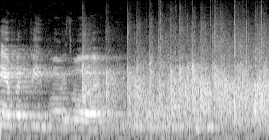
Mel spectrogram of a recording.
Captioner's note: applause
